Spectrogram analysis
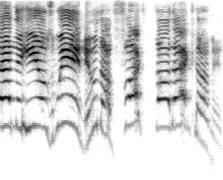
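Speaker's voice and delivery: high, loud, shocked shouting in disbelief.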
